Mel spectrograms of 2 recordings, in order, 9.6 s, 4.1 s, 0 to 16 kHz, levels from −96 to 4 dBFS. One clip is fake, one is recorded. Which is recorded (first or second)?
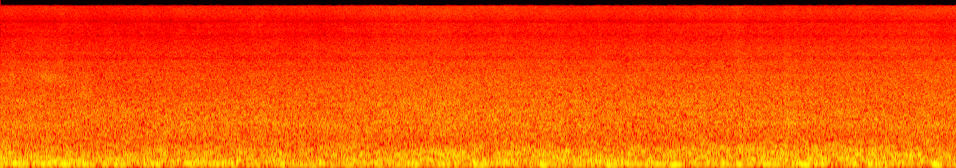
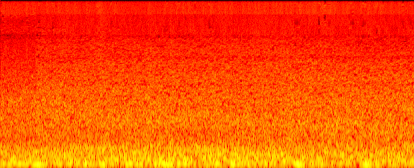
second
